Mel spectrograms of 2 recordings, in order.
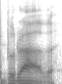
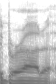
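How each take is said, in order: First: Burrata as "boo-RAH-tha"; dialect burrata. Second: Burrata as "ber-AH-da"; Americanized burrata. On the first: Contrasting her own way with a friend's, "boo-RAH-tha". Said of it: "I say burrata". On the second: Contrasting the friend's way, American "ber-AH-da". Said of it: "You say burrata. I say burrata". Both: Shown as a demonstration.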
